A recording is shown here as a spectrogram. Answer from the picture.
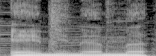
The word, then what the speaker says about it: Eminem: Nel 1996 ha pubblicato da solista il disco Infinite per la prima volta con lo pseudonimo Eminem, che è in pratica la pronuncia del suo precedente nome d'arte, appunto M&M.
